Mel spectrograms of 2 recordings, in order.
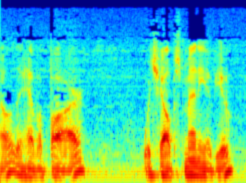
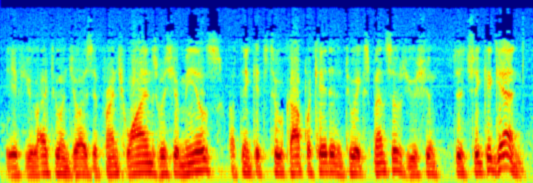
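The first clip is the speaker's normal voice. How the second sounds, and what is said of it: Put-on French accent. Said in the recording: “reading a French accent”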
